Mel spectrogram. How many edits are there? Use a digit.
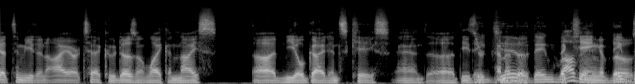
0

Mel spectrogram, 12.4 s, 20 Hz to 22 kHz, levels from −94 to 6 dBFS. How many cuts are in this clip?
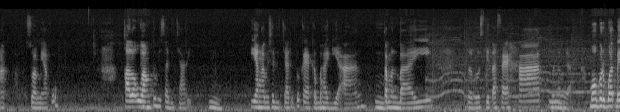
1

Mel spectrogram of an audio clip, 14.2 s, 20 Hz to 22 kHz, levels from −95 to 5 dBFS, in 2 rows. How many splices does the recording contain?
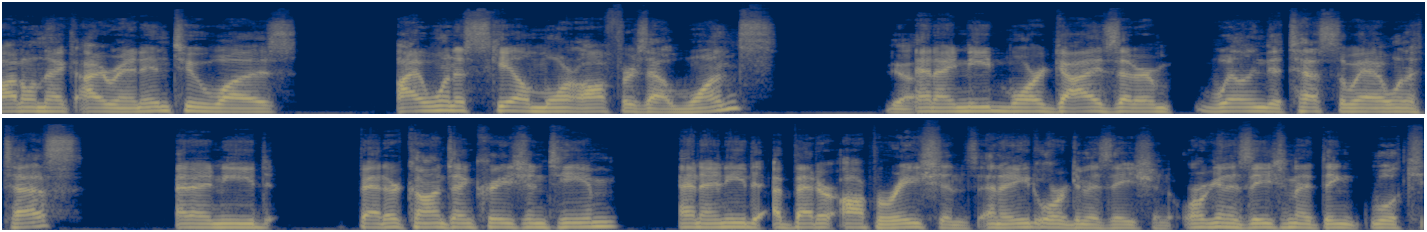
0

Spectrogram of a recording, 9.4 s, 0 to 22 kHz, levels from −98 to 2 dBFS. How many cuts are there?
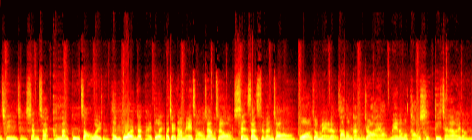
1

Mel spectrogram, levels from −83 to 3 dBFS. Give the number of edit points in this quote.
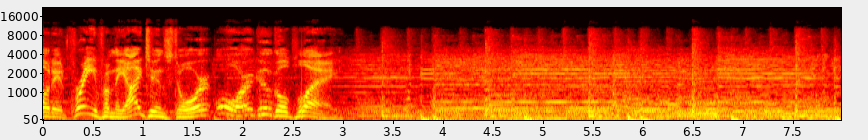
1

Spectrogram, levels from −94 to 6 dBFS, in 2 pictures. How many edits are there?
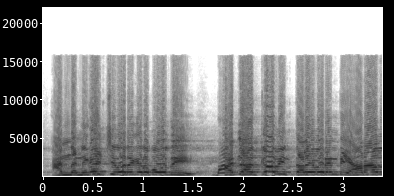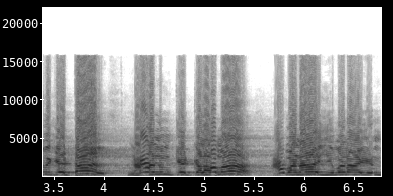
0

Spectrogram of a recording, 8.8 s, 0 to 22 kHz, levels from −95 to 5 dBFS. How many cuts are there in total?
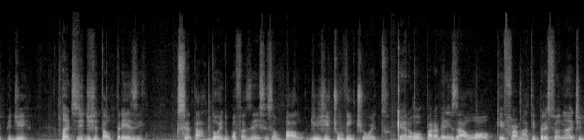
1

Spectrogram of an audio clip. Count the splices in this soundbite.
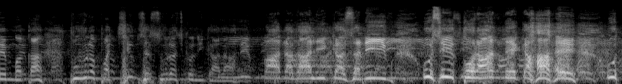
1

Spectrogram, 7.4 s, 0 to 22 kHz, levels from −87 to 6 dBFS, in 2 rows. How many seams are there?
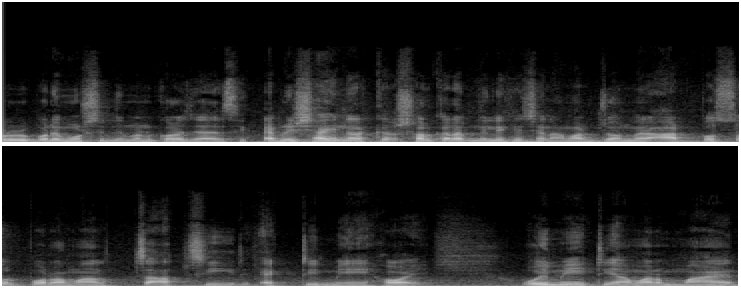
1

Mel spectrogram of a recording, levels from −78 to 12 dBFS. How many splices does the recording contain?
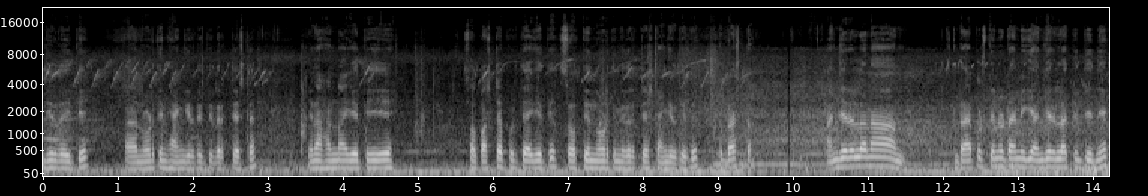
0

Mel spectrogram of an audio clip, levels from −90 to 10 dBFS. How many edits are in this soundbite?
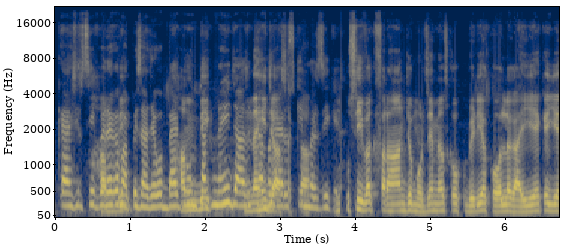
1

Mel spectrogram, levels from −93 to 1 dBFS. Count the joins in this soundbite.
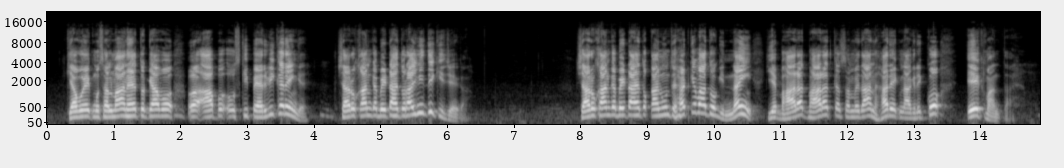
1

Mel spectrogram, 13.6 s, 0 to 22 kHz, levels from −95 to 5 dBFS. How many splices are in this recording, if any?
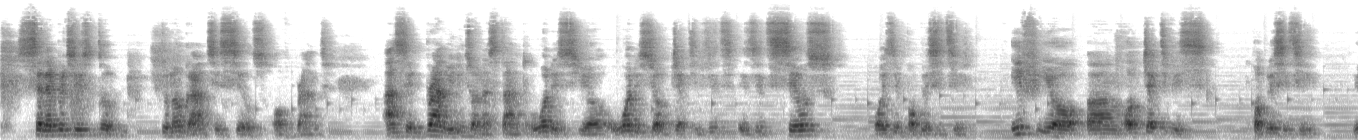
0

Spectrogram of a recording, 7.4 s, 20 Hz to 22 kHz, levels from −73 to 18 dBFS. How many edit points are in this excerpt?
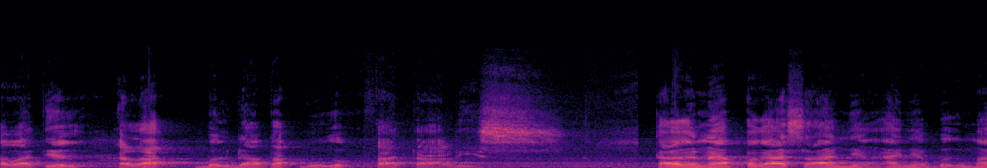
1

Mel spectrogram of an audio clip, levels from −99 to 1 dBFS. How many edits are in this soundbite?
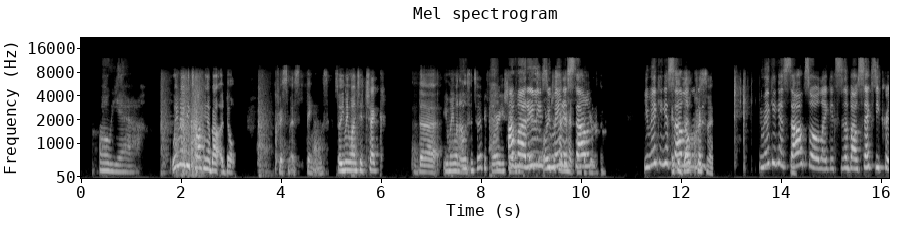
1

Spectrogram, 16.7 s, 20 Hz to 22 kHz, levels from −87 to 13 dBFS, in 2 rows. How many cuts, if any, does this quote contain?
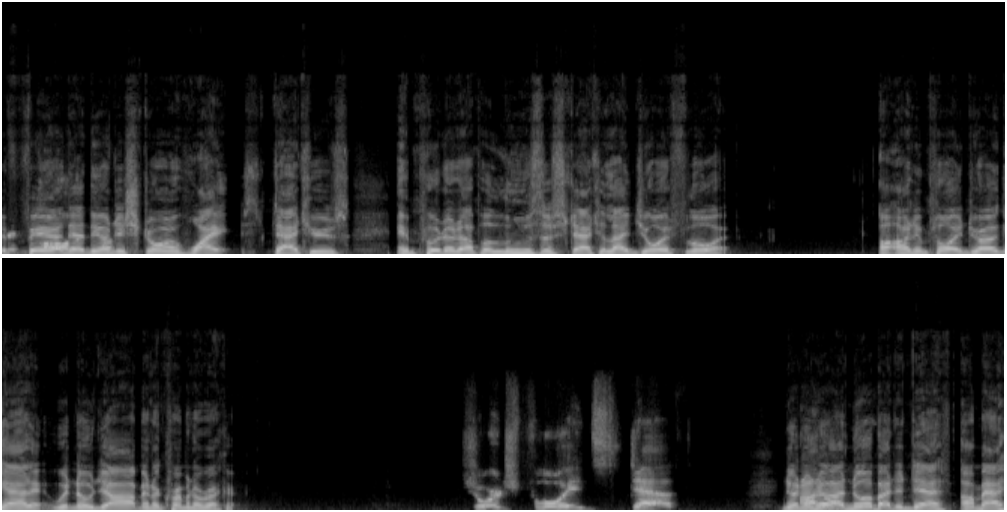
0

